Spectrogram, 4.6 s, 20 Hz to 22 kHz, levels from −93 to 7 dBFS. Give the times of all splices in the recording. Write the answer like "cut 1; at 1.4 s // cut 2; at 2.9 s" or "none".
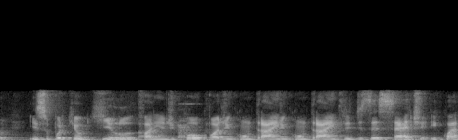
cut 1; at 1.4 s // cut 2; at 2.0 s // cut 3; at 2.8 s

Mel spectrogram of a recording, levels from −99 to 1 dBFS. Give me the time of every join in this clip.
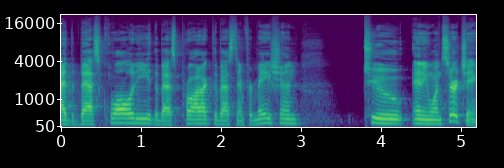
none

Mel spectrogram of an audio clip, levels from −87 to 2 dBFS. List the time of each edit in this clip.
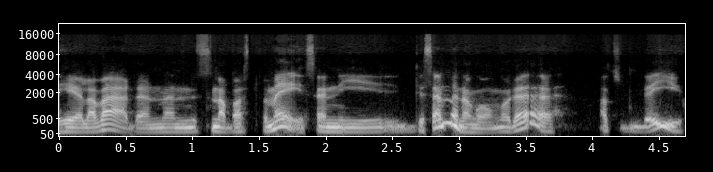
none

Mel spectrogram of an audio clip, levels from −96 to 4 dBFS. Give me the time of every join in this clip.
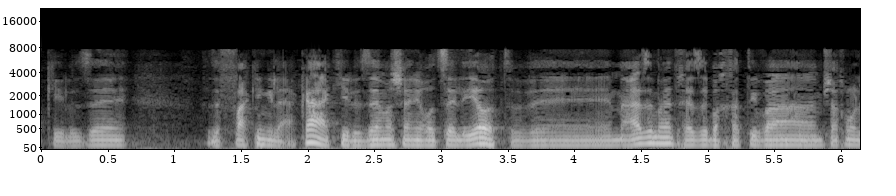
cut 1; at 4.8 s

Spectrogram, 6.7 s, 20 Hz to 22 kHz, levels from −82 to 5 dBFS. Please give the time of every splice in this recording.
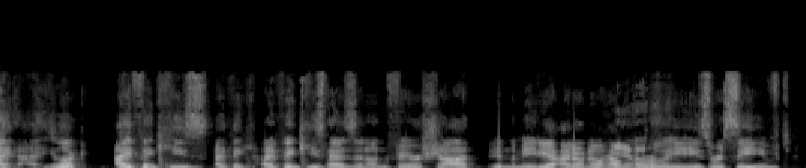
cut 1; at 2.1 s // cut 2; at 2.7 s

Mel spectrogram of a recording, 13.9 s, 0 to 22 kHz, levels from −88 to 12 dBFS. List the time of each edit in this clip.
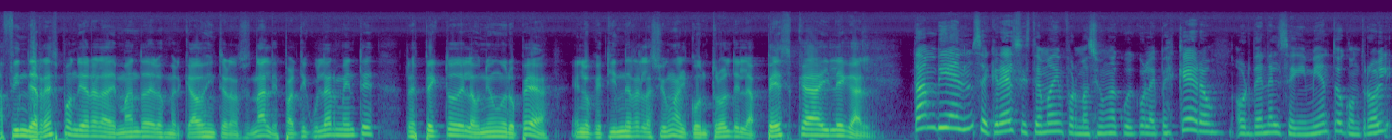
none

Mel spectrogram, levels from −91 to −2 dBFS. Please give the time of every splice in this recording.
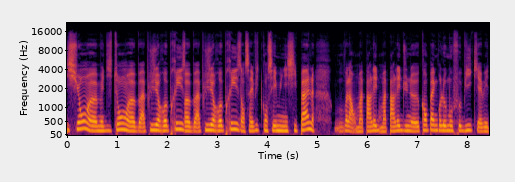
cut 1; at 2.3 s // cut 2; at 6.2 s // cut 3; at 7.4 s

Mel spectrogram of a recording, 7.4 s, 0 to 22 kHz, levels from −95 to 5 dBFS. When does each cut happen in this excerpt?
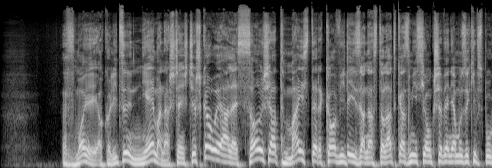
cut 1; at 5.2 s

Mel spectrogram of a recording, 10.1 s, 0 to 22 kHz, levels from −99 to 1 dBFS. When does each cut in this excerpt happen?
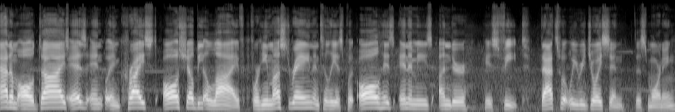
cut 1; at 1.0 s // cut 2; at 1.6 s // cut 3; at 3.0 s // cut 4; at 3.7 s // cut 5; at 8.0 s

